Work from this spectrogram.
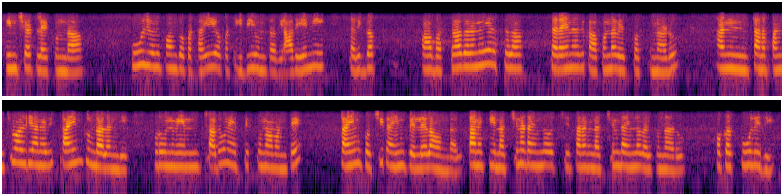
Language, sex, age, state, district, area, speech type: Telugu, female, 60+, Andhra Pradesh, West Godavari, rural, conversation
